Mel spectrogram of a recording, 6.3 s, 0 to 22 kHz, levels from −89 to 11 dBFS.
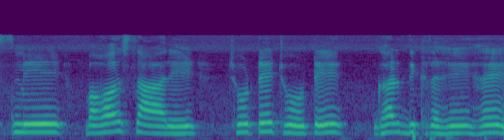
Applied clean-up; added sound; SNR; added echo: none; none; none; none.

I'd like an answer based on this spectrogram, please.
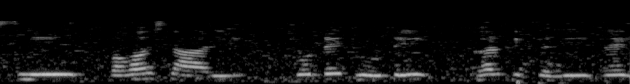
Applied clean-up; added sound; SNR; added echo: classical method Wiener filter.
